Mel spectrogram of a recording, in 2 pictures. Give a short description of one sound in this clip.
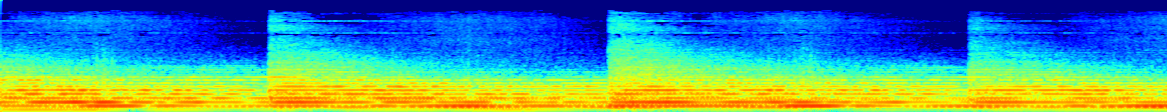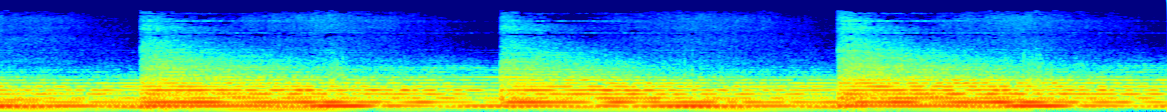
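A large bell swings and tolls loudly, each strike ringing on with a long hum.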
